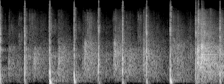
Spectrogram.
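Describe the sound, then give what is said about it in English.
Audience applause for a speaker's introduction, heard as a run of sharp, evenly spaced claps that ends in a brief denser burst of clapping. “Please give a big round of applause for David Alemian.”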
